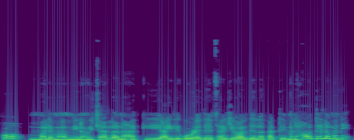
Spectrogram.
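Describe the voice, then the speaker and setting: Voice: medium pitch, expressive, racing, natural voice. A performer voicing a stubborn, hot-tempered adult son in a cartoon, with a Vidarbha Marathi accent. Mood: angry. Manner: scolding, stubborn. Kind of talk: cartoon voice acting. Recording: dull lo-fi recording.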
